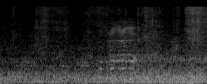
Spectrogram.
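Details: A ram on a homestead farm "talks" with a low, throaty bleat that has a wavering, voice-like quality.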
